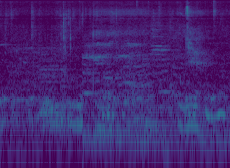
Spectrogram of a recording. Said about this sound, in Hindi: ये देखिए दोस्तों, ये हमारे कबूतर बैठे हुए हैं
